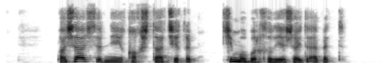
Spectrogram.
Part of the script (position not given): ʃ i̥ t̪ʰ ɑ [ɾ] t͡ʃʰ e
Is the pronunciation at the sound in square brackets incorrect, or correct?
correct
